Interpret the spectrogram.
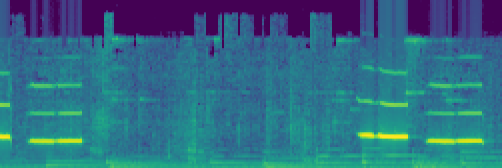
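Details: Black-capped chickadee (Poecile atricapillus) in Mill Creek Ravine, Edmonton, whistles its clear two-note fee-bee song twice, the second note slightly lower, over soft background music. The song is used in courtship and to defend territory.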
